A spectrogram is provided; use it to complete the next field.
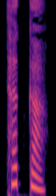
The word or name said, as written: ಟಕ್ಕ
